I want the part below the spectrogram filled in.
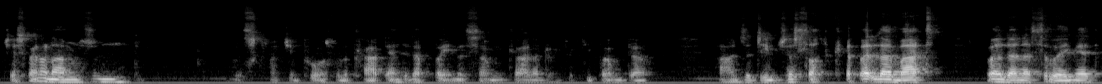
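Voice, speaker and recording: An older man with a low, gravelly voice chats loosely to his livestream viewers. He rambles from one thought to the next, repeats himself and drops in casual swearing. He keeps up a steady unhurried chatter at home. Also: a little hiss or hum, poor audio. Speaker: livestream host. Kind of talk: casual solo livestream chat.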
